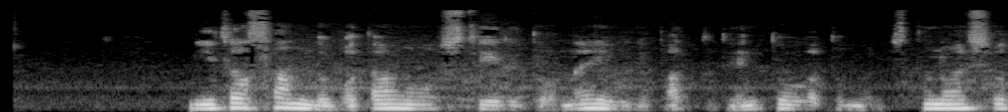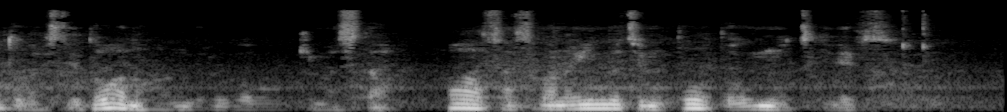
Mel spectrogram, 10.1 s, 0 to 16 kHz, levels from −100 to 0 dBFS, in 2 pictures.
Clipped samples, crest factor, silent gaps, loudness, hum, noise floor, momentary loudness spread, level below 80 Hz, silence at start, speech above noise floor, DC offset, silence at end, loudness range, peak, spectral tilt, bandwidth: under 0.1%; 18 dB; none; -24 LUFS; none; -67 dBFS; 21 LU; -58 dBFS; 0.95 s; 43 dB; under 0.1%; 0.8 s; 4 LU; -6 dBFS; -8.5 dB/octave; 11 kHz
